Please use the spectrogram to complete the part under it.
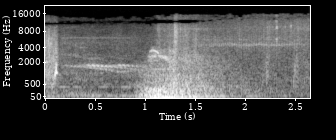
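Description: Someone lands on the ground with a heavy thud.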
